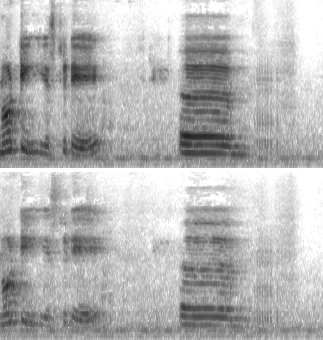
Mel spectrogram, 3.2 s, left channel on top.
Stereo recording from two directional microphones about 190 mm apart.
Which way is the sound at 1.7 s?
55° left (ahead or behind).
